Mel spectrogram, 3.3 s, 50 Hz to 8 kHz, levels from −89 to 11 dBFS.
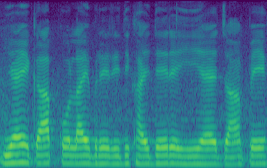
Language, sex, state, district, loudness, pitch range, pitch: Hindi, male, Haryana, Jhajjar, -15 LUFS, 130-140 Hz, 135 Hz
